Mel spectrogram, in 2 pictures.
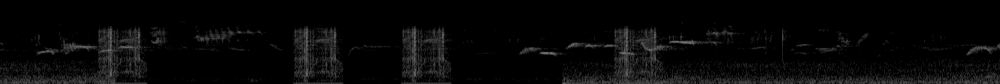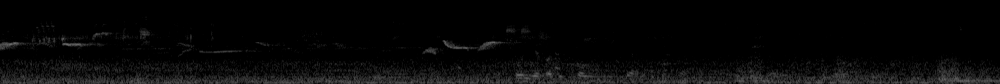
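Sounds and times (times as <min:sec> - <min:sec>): outdoor background hiss: 0:00.0 - 0:01.2, 0:05.6 - 0:20.0
birds chirping and whistling: 0:00.0 - 0:02.9, 0:04.6 - 0:17.5.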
